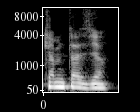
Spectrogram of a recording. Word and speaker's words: Camtasia: J'utilise Camtasia. C'est un outil pour enregistrer l'écran, faire le montage. Camtasia, ça s'écrit comment? C'est cam comme la caméra. Et Camtasia. après, Tasia, c'est Tasia.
